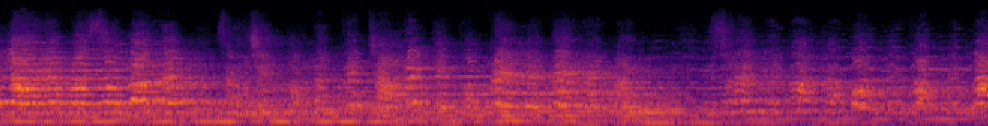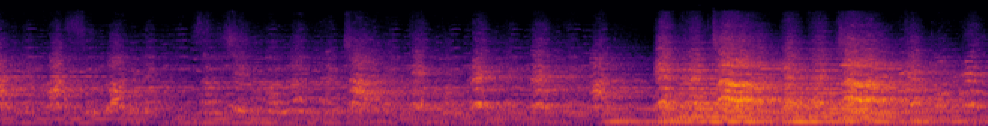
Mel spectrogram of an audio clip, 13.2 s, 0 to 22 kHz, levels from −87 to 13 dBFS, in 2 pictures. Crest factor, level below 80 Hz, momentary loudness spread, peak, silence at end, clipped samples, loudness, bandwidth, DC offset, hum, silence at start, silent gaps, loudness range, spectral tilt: 22 dB; -48 dBFS; 15 LU; -2 dBFS; 0 s; under 0.1%; -23 LUFS; 15.5 kHz; under 0.1%; none; 0 s; none; 10 LU; -5 dB/octave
